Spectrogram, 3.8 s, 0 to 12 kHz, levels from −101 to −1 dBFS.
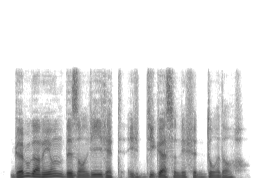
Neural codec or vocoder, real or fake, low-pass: codec, 16 kHz, 0.5 kbps, FunCodec, trained on Chinese and English, 25 frames a second; fake; 7.2 kHz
